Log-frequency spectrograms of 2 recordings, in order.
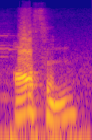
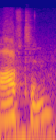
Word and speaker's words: often: so usually the compliments often or often you can pronounce it both ways comes after the verb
